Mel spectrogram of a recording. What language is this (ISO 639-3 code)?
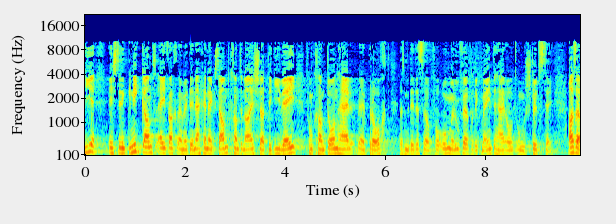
gsw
